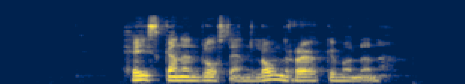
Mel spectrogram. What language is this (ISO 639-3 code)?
swe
